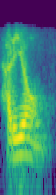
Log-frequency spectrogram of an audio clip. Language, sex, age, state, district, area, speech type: Sindhi, male, 30-45, Maharashtra, Thane, urban, conversation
